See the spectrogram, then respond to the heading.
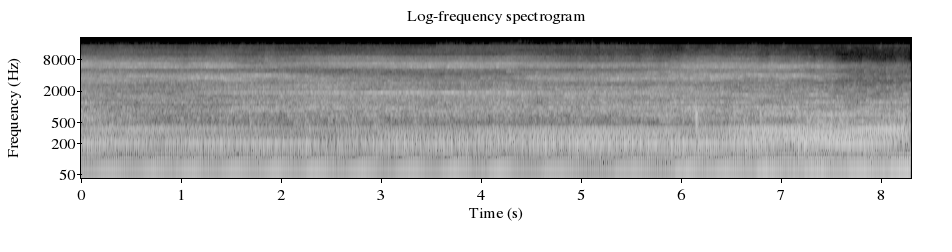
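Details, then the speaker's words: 1997 Honda Civic LX, cold start in snowy Ohio weather after sitting a few days: a quiet, even idle with a soft steady pulse and no knocks or ticks; the engine sounds healthy. "hold start man always know you can count on your honda"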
